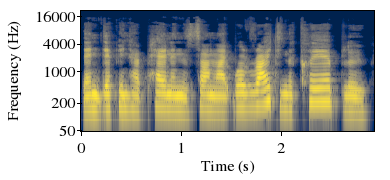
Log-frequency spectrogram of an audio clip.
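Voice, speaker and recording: A woman narrating a nonfiction audiobook as scripted reading, in a deliberate, emphatic, oratorical way. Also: low voice. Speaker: audiobook reader. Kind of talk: scripted narration of a public-speaking textbook.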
